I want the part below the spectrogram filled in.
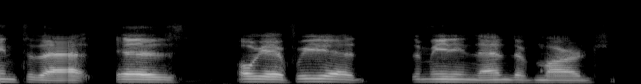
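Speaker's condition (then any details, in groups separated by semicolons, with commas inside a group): ALS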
